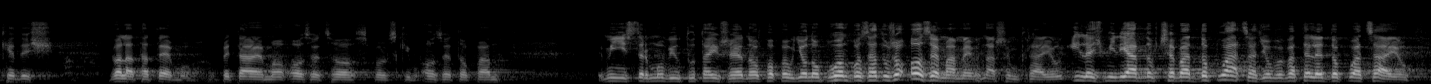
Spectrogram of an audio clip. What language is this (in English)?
Polish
